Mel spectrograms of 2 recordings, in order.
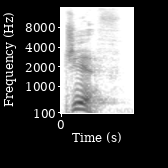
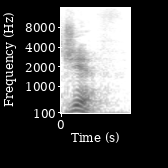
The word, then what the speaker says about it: GIF: animated gifs for goodness sakes and yes it's pronounced jiff no this is Jeff yes it's pronounced jiff this is Jeff and yes it's pronounced jiff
